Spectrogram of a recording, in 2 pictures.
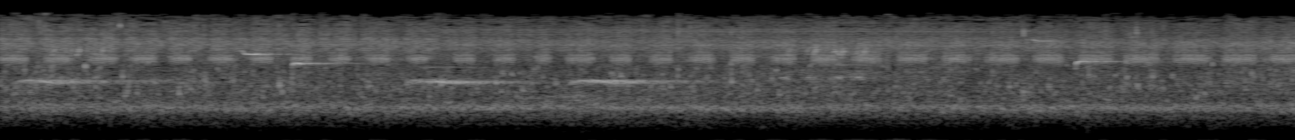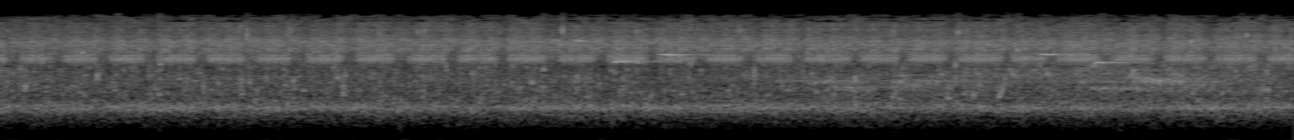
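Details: Japanese temple ambience with cicadas calling, a rapid, even high-pitched pulsing running through the whole stretch beneath flowing water, while soft ringing chimes sound early on and again near the end.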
